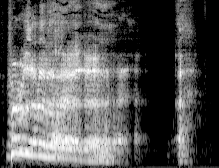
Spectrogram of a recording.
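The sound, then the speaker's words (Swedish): A long, loud, drawn-out groan with a falling pitch, a father's morning stretch echoing through a forest, lasting nearly three seconds, followed after a brief pause by a shorter grunt. “så ni hör hur vet det, … och … gör den här, den här riktiga pappamorgonsträckningen som ekar genom hela skogen”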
